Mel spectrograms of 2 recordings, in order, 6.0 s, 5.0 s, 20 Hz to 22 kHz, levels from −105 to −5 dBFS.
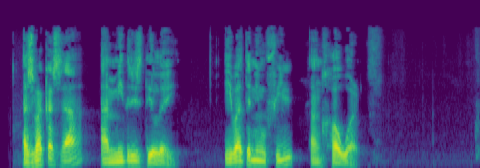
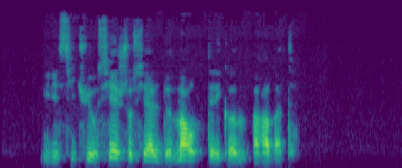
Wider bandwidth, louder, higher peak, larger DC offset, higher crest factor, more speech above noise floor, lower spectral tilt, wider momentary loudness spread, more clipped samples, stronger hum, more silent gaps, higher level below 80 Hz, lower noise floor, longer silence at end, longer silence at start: second, 11 kHz vs 15.5 kHz; first, -20 LUFS vs -31 LUFS; first, 0 dBFS vs -8 dBFS; neither; about the same, 20 dB vs 24 dB; first, 59 dB vs 55 dB; first, -5.5 dB/octave vs -2.5 dB/octave; second, 11 LU vs 17 LU; neither; neither; neither; first, -56 dBFS vs under -90 dBFS; second, -78 dBFS vs -86 dBFS; first, 1.55 s vs 1.35 s; second, 0.3 s vs 0.55 s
